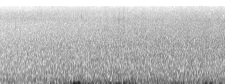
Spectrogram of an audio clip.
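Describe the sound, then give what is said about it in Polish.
A steady, dense roar of water rushing into and filling a lock chamber on the Augustów Canal, continuous and fairly loud with a deep low rumble and no voices. “Teraz śluza się napełnia.”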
